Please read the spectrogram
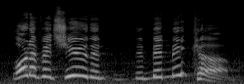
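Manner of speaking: lightly hammed-up stagey plea; theatrical Shakespearean. Peter calling to Jesus on the water, mildly theatrical. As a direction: Peter asking with a hint of stage grandeur. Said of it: "my best theatrical Shakespearean".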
